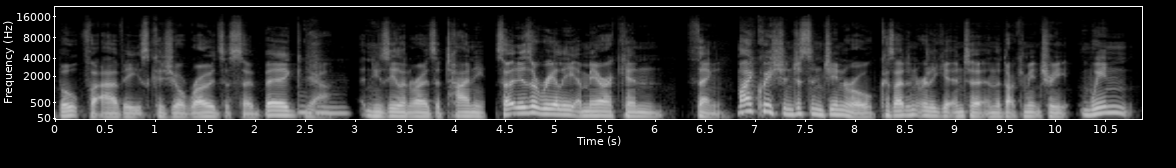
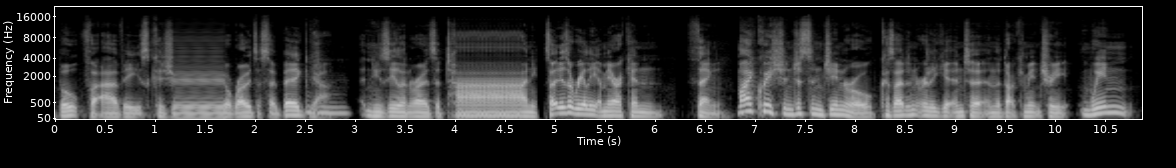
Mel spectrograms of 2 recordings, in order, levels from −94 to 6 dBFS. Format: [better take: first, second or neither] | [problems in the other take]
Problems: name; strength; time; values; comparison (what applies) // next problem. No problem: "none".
first | audio freezing; at 1 s for 0.5 s and at 4 s for 0.5 s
